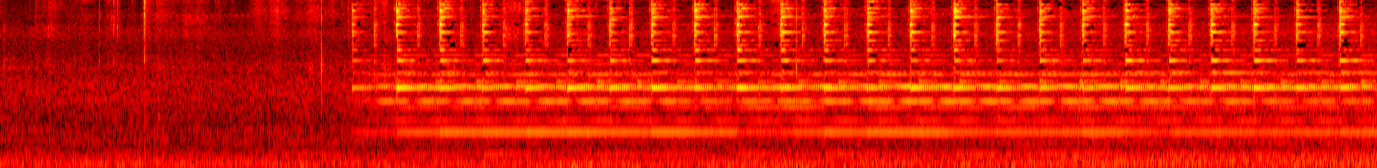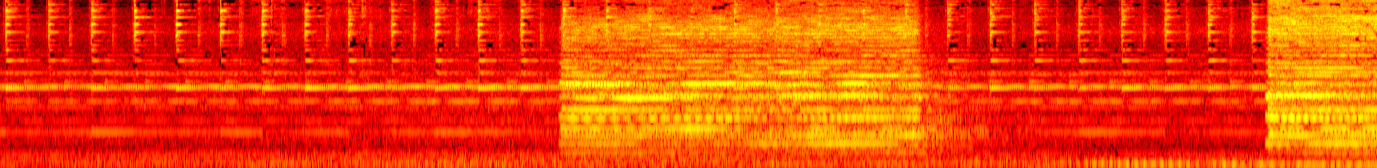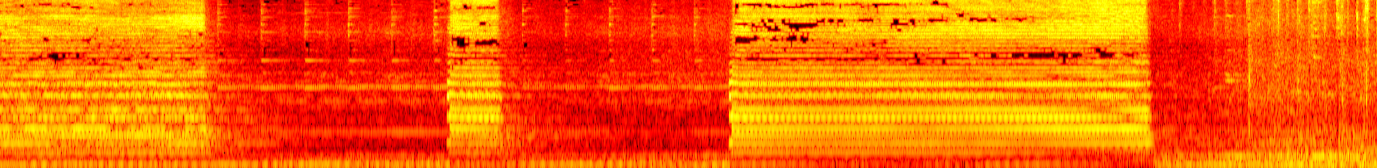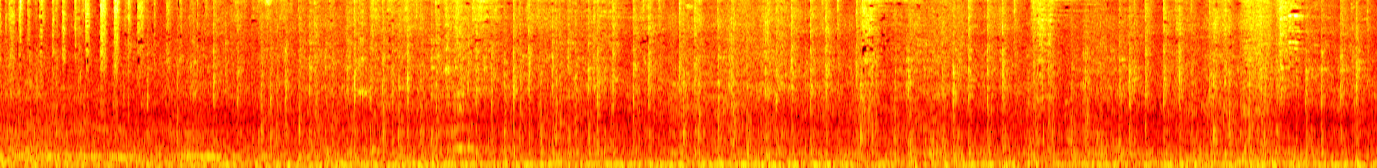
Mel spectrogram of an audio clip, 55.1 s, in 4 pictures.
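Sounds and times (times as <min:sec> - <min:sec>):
wheels clicking over rail joints: 0:00.0 - 0:55.0
locomotive horn: 0:19.4 - 0:23.7, 0:26.4 - 0:30.4, 0:31.9 - 0:33.3, 0:34.8 - 0:40.8.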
